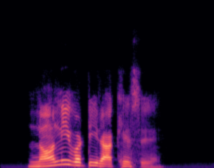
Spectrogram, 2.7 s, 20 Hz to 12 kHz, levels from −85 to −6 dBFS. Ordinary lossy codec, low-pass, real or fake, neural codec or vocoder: Opus, 24 kbps; 7.2 kHz; real; none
